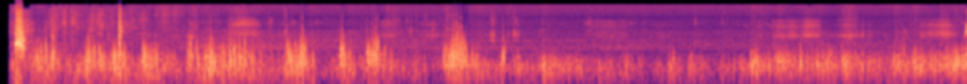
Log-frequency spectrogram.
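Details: Patterdale Terrier barking while playing football, a run of short gruff woofs, some in quick pairs, with scuffling play noises between them.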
